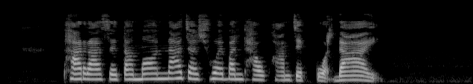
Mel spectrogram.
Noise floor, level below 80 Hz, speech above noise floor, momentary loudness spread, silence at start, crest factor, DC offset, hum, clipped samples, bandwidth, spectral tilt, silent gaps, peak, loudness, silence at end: -64 dBFS; -76 dBFS; 39 dB; 6 LU; 0.65 s; 18 dB; under 0.1%; none; under 0.1%; 11.5 kHz; -4.5 dB/octave; none; -8 dBFS; -25 LUFS; 0.95 s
